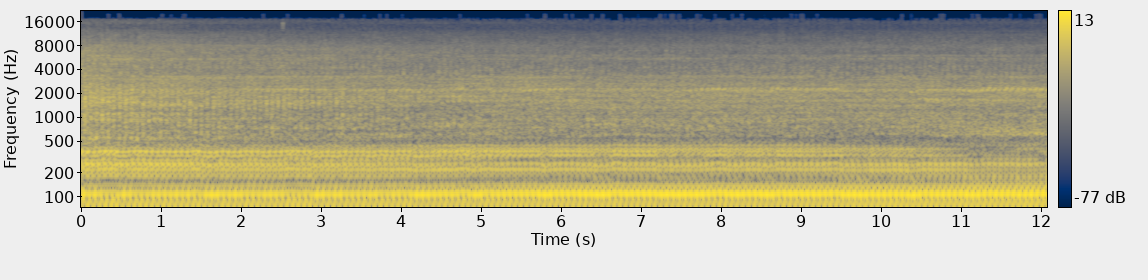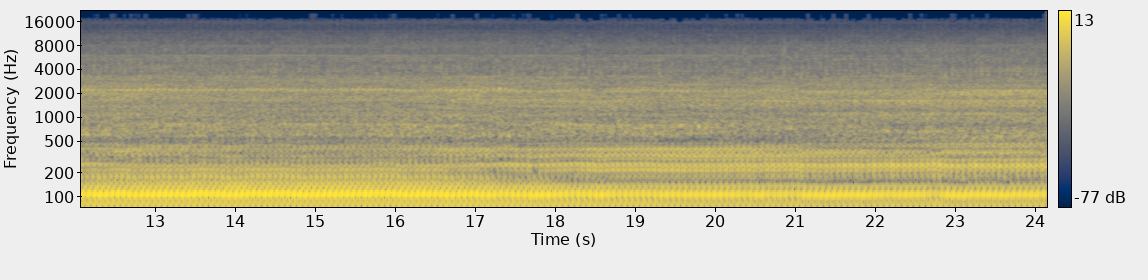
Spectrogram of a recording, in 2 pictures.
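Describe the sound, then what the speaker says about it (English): A Yamaha R7 motorcycle engine with a new intake and ECU flash idles steadily nearby, giving a continuous, loud, low rumble with a fairly even tone throughout. "The bike is back and running"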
